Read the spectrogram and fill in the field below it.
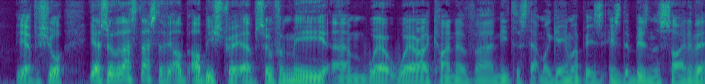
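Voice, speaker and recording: A man with a British accent speaks at a very fast pace, with hardly any pauses. His pitch is medium with ordinary variation, on a very clean recording with a silent background. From UK. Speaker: physique competitor. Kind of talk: interview conversation.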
